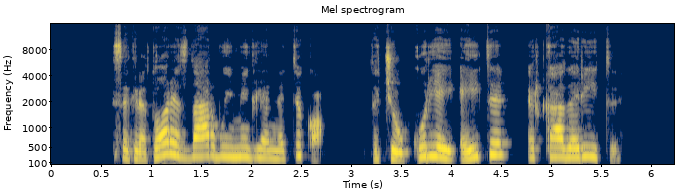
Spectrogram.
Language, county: Lithuanian, Šiauliai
